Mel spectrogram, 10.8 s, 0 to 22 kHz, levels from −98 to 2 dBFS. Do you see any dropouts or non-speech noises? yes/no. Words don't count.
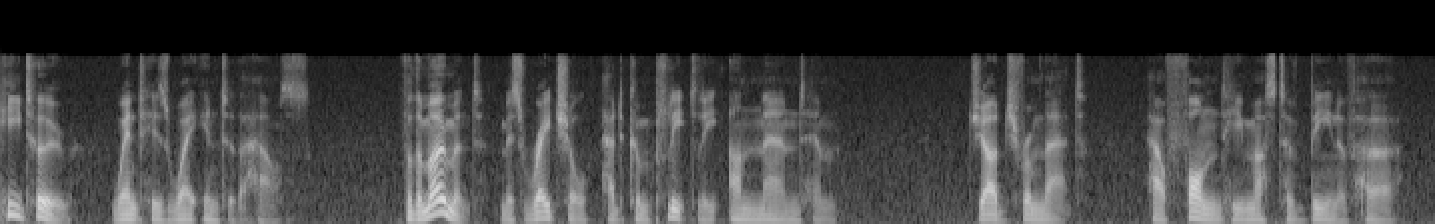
no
